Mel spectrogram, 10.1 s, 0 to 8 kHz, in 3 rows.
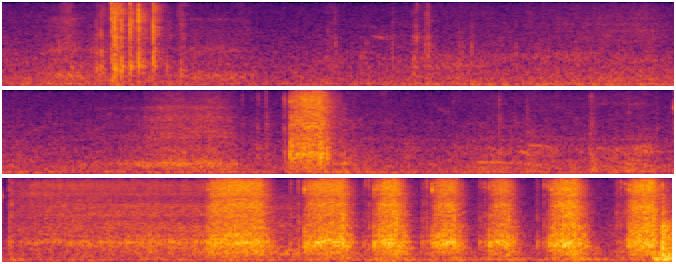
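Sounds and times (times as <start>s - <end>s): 
drill with screw bit driving a screw: 4.8s - 5.1s, 6.8s - 10.0s.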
